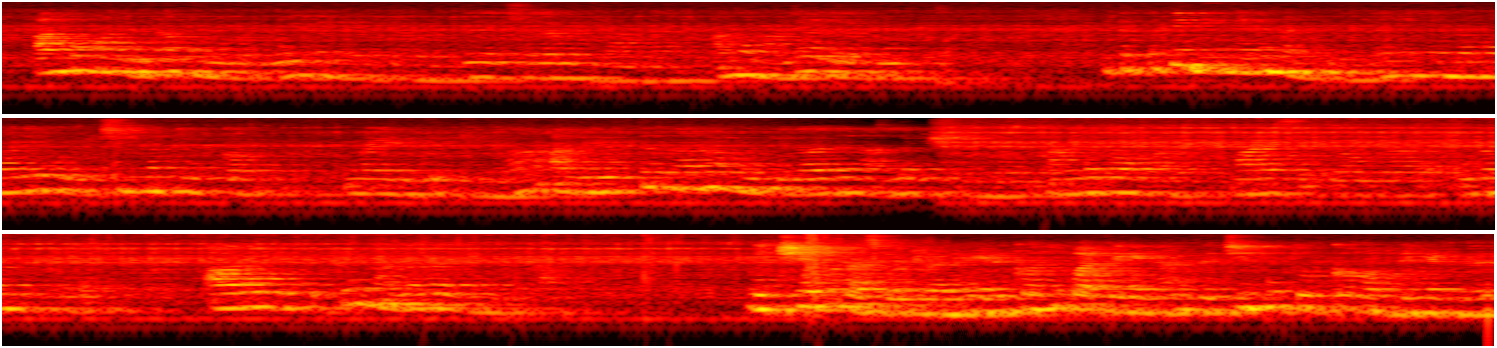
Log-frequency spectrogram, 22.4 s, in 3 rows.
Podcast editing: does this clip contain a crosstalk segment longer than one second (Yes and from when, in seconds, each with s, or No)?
No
